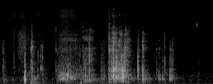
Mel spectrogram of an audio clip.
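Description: Wooden toy train coaches handled and pushed on a wooden track: a sharp click, then two short scraping rattles.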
